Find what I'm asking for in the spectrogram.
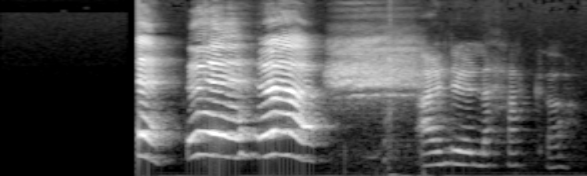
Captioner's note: yelling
